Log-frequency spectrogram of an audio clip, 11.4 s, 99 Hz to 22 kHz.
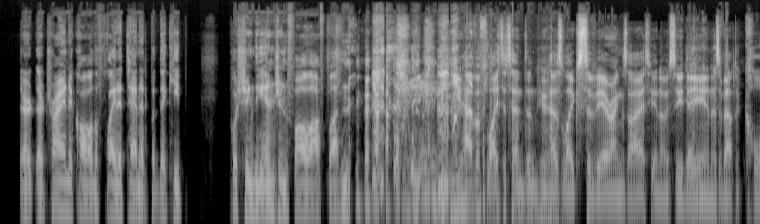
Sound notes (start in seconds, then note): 5.0 laughter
